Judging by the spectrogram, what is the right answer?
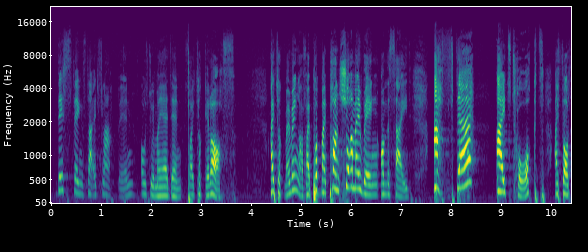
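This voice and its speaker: A Welsh woman preacher tells a personal story during a sermon, animated and dramatic as she acts out what people said. Her voice is mid-range and there's no echo.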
